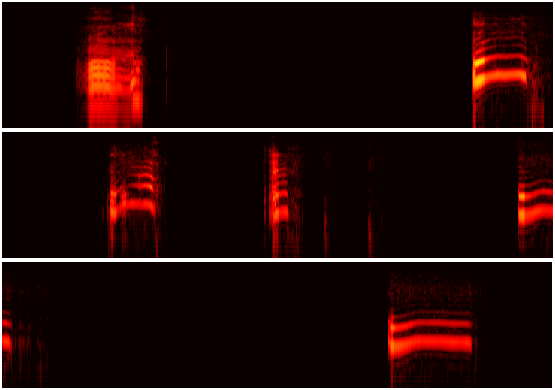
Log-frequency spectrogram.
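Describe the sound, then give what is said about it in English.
A female cat named Chunky Wonky, struggling while being held and wrestled with, lets out six drawn-out, complaining meows at irregular intervals, with quiet pauses between them and no talking. “My cat left me.”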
